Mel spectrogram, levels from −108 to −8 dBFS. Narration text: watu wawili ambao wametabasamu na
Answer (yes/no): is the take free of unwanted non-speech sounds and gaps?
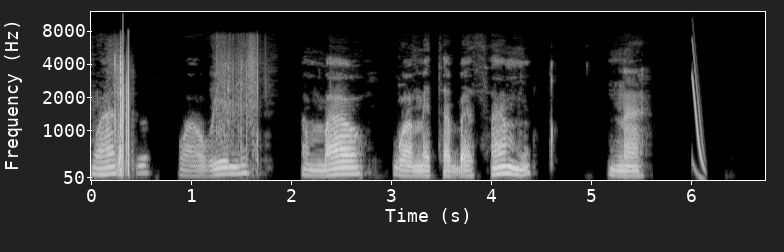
no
